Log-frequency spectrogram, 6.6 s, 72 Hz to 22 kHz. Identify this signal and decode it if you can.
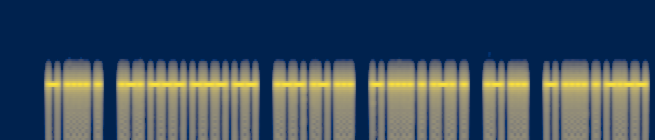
Morse code, heard as a keyed tone, about 40 wpm, 700 Hz. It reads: THE ROOM WAS THERE AS THEY
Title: A Sound Of Thunder 40wpm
